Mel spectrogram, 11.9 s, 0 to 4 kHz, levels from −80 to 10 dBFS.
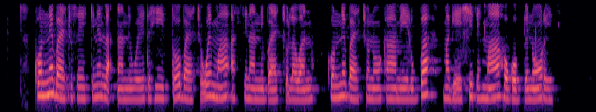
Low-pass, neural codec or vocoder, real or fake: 3.6 kHz; none; real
